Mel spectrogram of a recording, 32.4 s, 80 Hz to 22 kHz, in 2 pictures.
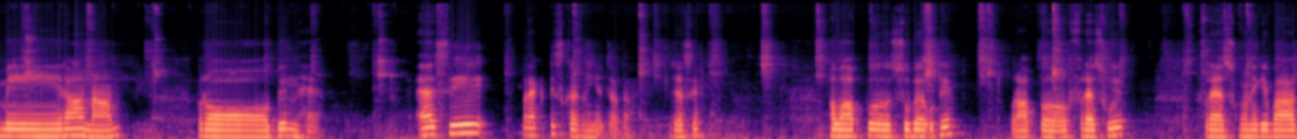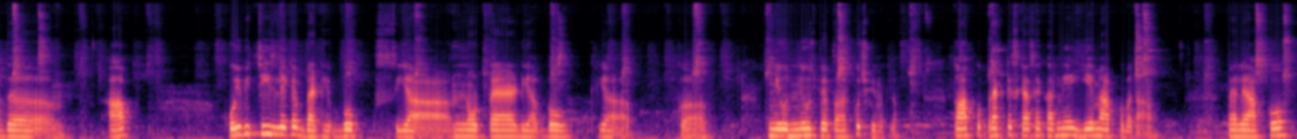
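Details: Man who stammers reads Hindi newspaper aloud using his therapy techniques: slow speech, breathing before speaking, 3-4 words at a time, stretching the first letter; fluency-shaping speech technique for stuttering.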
